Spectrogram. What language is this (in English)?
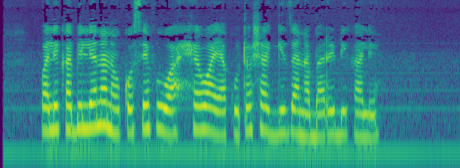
Swahili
